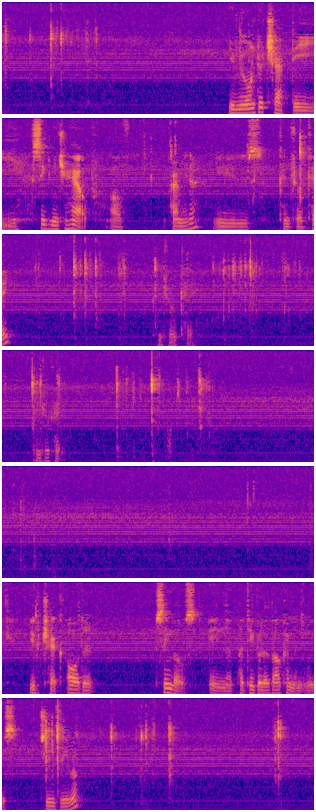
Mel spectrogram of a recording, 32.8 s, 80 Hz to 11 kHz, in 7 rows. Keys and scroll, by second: 0.0-0.3 typing, 0.7 Right, 0.9 Right, 1.0 Right, 1.2 Right, 1.3 Right, 9.1 ctrl+k, 10.4 Right, 10.6 Right, 10.7 Right, 11.1 Right, 12.0 ctrl+k, 12.7 Right, 13.5 Right, 14.5 ctrl+k, 15.7 Escape, 16.3 Up, 16.8 Down, 17.1 Up, 17.6 Up, 18.2 Up, 28.4-29.4 typing, 29.7 Down, 31.8 Down, 32.2 Up.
